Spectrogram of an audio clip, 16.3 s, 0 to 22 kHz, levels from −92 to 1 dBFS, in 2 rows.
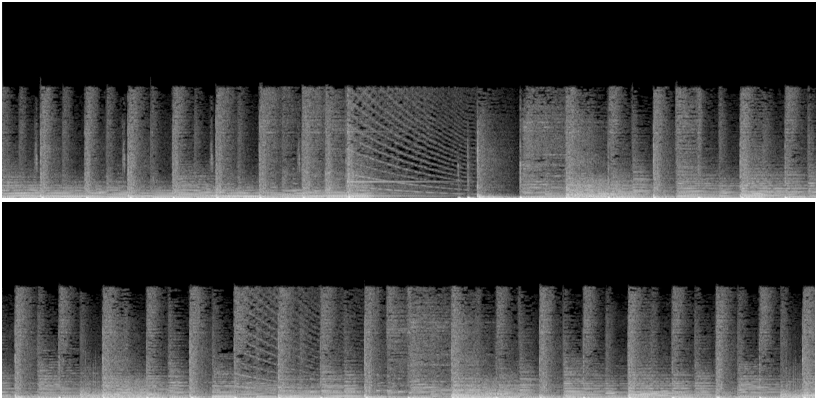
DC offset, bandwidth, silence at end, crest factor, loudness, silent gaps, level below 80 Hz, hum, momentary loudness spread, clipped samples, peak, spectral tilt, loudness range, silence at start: under 0.1%; 13 kHz; 0 s; 18 dB; -22 LUFS; none; -26 dBFS; none; 5 LU; under 0.1%; -2 dBFS; -5.5 dB/octave; 1 LU; 0 s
